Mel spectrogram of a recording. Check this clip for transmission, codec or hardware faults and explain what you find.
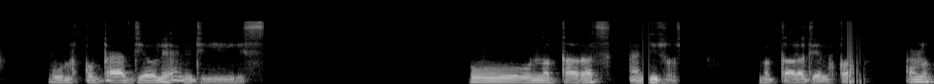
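Two kinds of fault appear, riding on G.722 wideband telephone coding at a rate consistent with 64 kbit/s, with faint or no coding damage.

Digital wireless dropout at 2.63 to 2.99 s (360 ms) and 6.79 to 7.01 s (220 ms): the receiver mutes after losing too much data. On the waveform and spectrogram these are clean near-silent gaps with very short fades and no noise bursts at the edges.

Packet loss on an ADPCM call at 6.43 to 6.58 s (60 ms lost) and 8.48 to 8.68 s (110 ms lost in runs of up to 30 ms, scattered over 160 ms): lost packets become silence, and the decoder's predictor and step size drift from the sender's. The waveform shows hard-edged holes. After each hole the speech comes back slightly distorted, which shows as smeared energy before it settles.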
